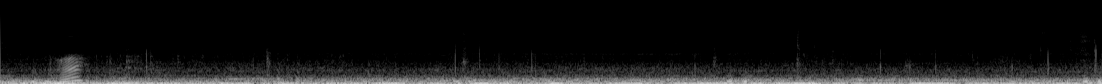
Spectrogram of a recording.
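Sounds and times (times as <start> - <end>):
train interior low rumble: 0.0 - 11.0.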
